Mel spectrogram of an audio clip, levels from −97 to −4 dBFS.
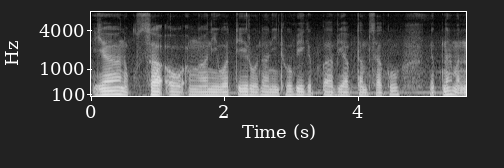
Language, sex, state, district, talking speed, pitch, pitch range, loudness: Garo, male, Meghalaya, West Garo Hills, 105 wpm, 100 Hz, 95-110 Hz, -22 LUFS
